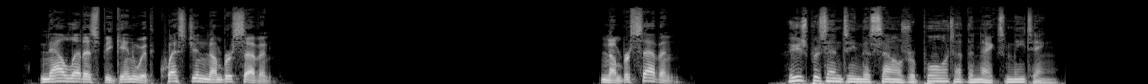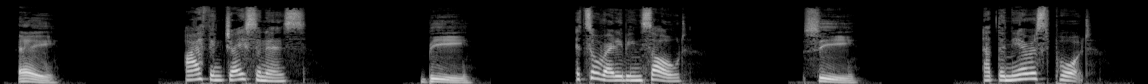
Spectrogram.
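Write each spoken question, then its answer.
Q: Who's presenting the sales report at the next meeting?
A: A: I think Jason is.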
